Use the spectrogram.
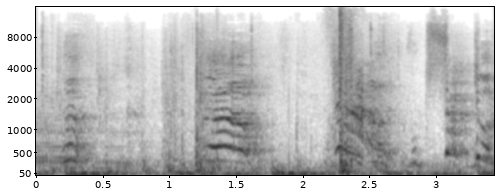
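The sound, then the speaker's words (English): Heavy thuds as a gun is smashed into a man's face, dull blunt impacts within a loud, busy jumble of noise. “Jacob grabs the gun and smashes Mike in the face.”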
